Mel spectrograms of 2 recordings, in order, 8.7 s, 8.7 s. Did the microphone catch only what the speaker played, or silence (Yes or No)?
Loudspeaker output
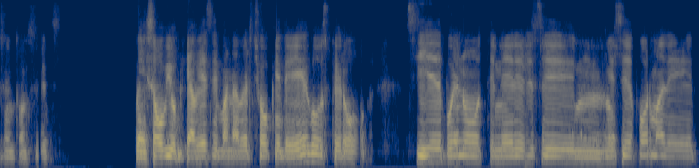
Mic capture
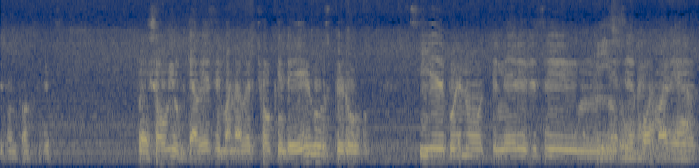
No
